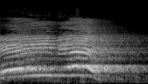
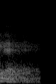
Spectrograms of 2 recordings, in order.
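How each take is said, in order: First: It is said with high intensity. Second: It is said with low intensity.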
